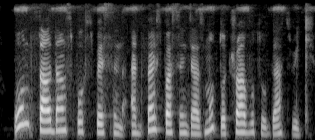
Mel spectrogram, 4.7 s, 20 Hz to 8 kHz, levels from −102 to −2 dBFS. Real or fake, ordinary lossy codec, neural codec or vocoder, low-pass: real; none; none; 7.2 kHz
